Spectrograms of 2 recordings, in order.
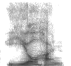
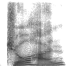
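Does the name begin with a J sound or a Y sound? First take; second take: Y sound; J sound. First: The name begins with a Y sound. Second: The name begins with a J sound. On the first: The speaker calls it right. "we say Johann. the J is pronounced like a letter Y" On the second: The speaker calls it wrong. "instead of saying the word Johann"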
